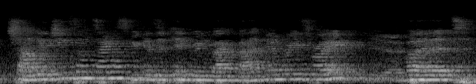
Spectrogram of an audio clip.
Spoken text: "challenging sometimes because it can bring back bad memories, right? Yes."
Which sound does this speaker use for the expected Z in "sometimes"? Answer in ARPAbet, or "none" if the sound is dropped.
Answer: Z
